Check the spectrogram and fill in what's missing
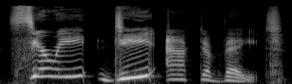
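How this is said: It is said in an angry tone.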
